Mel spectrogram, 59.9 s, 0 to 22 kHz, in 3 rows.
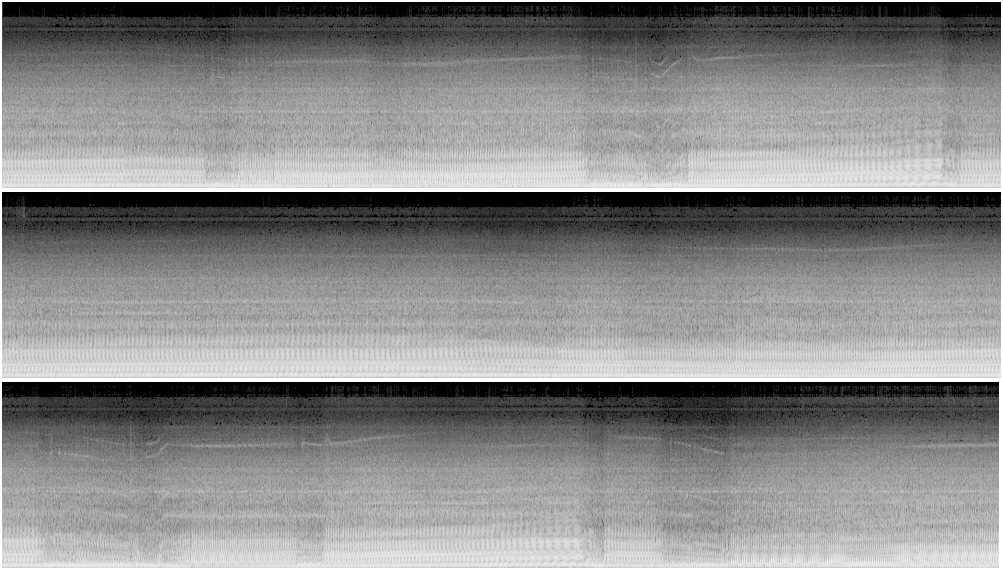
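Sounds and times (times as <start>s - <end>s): motorcycle engine and exhaust: 0.0s - 59.9s.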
